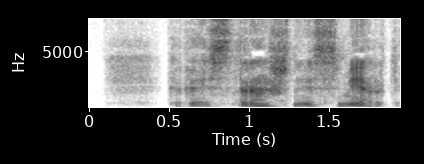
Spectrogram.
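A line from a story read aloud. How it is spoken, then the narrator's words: Sighed. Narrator (Russian): вздохнул Бутон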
